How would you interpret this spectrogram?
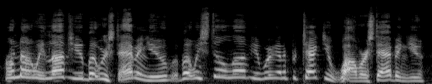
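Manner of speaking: sing-song the false comfort like a smiling traitor; mock sweet reassurance. The GOP mocked as lying while stabbing you in the back, in a high, syrupy fake-loving voice. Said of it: "and say".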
